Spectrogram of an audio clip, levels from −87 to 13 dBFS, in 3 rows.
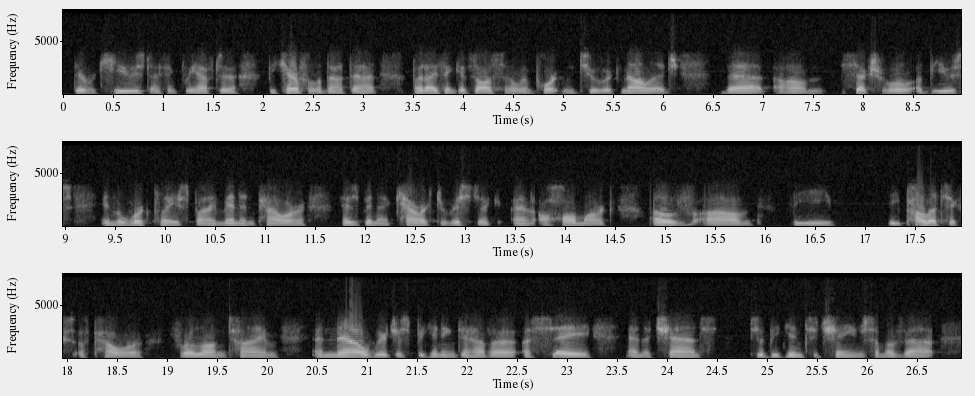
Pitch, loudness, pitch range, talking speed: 160 Hz, -23 LUFS, 150-175 Hz, 150 wpm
